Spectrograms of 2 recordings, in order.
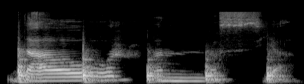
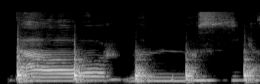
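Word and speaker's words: दौर्मनस्य: This word is pronounced daurmanasya. Daurmanasya. Say with me. Daurmanasya. It's a little challenging to hold that for 2 syllables, 2 beats, but you can do it.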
